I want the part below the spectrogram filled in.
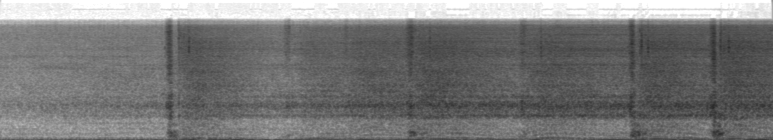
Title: Cadillac STS Diagnostics The problem was bad rings causing the misfire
